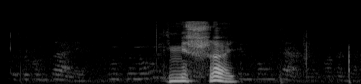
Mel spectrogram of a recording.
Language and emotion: Russian, angry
